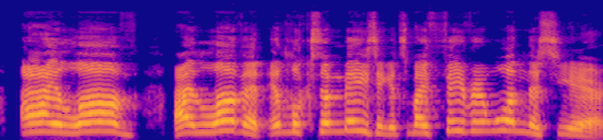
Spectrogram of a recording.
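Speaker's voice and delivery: very high, drawn-out hollering yell. Retelling a neighbor across the street calling out: imitating a neighbor yelling. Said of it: "she yells out".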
